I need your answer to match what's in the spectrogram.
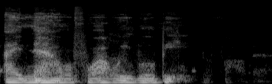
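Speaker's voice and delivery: whispered villain line; Vader whisper. Acted. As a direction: breathe it out like Vader. Vader quote again.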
